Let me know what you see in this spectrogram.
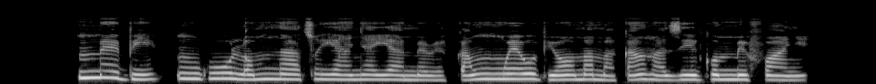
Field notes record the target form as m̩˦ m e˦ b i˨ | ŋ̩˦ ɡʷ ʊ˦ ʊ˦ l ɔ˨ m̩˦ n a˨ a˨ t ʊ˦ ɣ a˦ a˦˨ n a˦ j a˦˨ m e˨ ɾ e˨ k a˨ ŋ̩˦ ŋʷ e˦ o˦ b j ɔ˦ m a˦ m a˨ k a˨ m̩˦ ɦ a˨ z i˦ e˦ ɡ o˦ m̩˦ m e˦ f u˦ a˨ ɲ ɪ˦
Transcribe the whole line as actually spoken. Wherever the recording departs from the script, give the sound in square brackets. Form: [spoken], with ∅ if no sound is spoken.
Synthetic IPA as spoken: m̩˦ m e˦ b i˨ | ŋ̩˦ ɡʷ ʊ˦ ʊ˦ l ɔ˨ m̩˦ n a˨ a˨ t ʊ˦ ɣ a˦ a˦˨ [ɲ] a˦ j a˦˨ m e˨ ɾ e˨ k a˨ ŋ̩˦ ŋʷ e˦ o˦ b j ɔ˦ m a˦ m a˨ k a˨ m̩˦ ɦ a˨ z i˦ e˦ ɡ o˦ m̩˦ m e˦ f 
